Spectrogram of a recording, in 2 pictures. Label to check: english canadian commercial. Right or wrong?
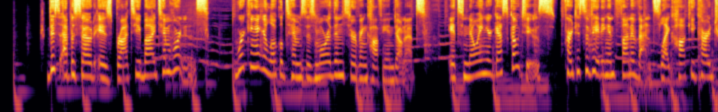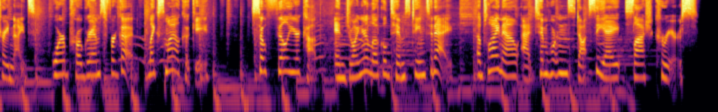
Right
